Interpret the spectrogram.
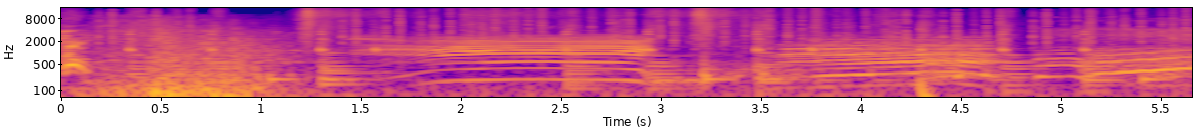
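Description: A cow mooing three times. The first moo, starting about a second in, is the longest, and the next two follow in quick succession.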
